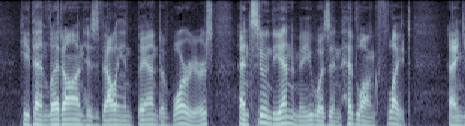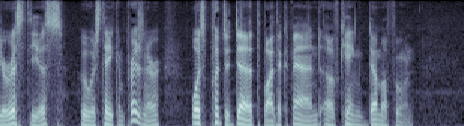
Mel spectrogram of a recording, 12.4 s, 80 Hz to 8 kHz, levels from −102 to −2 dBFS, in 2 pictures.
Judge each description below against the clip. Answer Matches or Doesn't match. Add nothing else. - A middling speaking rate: Matches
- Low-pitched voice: Matches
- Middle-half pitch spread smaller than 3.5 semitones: Matches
